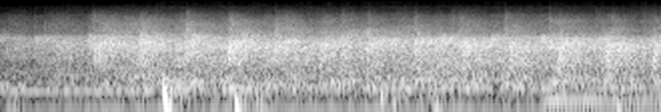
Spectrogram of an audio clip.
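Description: A church congregation at a Baptist service claps together in a lively, steady burst of applause that fills the room, with a few sharper taps standing out and no talking.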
